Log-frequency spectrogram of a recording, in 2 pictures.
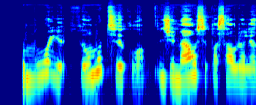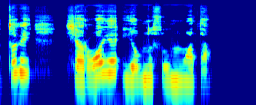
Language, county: Lithuanian, Klaipėda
